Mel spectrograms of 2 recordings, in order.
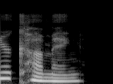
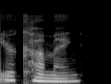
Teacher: the first one has a rising intonation, and the second has a more neutral tone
